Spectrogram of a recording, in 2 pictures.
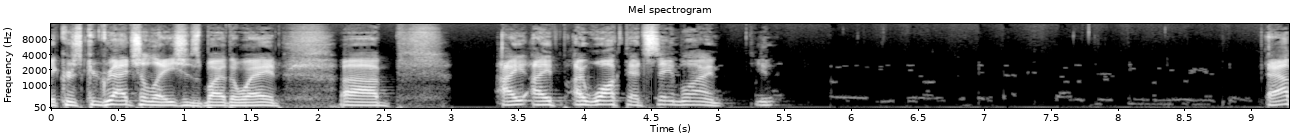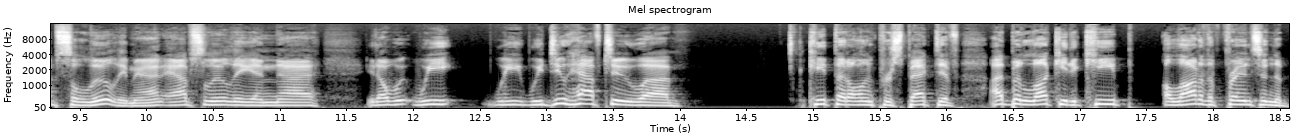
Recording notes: The podcast features the complete unedited/uncensored interviews, from the time the phone rings until we hang up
